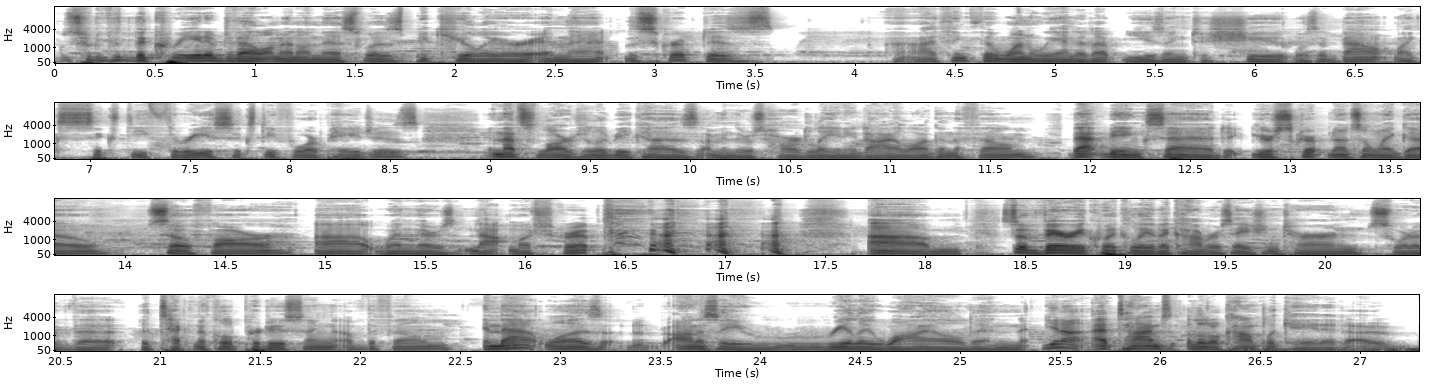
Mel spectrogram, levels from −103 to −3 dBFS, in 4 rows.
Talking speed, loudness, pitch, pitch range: 200 wpm, -33 LUFS, 95 Hz, 90-105 Hz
